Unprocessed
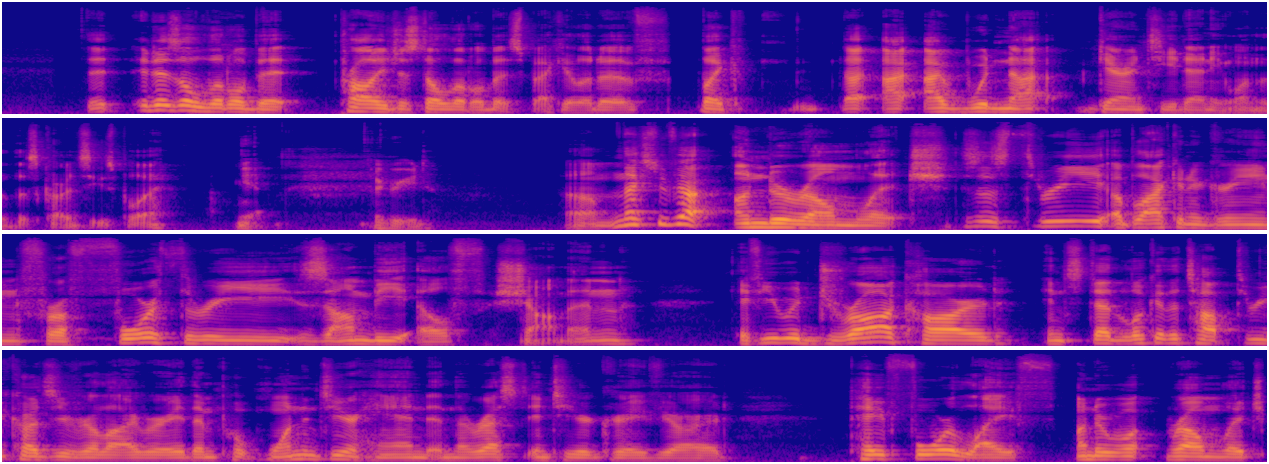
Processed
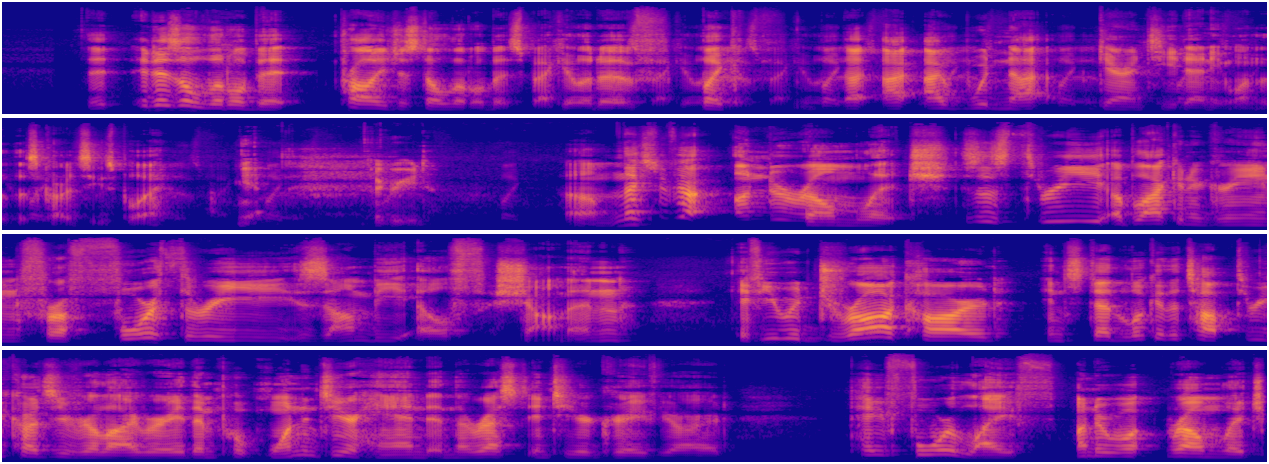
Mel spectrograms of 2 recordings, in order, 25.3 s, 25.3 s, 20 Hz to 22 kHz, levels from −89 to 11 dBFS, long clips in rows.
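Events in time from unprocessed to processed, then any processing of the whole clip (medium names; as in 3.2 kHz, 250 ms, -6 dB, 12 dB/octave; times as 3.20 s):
2.45–3.59 s: echo throw 590 ms, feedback 70%, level -15 dB
9.57–10.35 s: high-pass 820 Hz 24 dB/octave
13.81–15.64 s: compression, threshold -28 dBFS
22.24–23.39 s: gain -10.5 dB
whole clip: high-pass 960 Hz 24 dB/octave; high-order bell 5.3 kHz +9 dB; level rider gain up to 11.5 dB; trim -1 dB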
